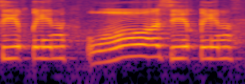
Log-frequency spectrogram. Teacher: Tanpa monyong ya, bukan Oke, ingat, bunyi vokal O yang dihasilkan itu bukan karena kita memonyongkan bibir kita, tapi cukup mengangkat bagian pangkal lidah kita. · ketika kita lafalkan huruf g rasakan dari menggorokan paling atas dan pangkal lidahnya diangkat biar bunyi vokal a-nya dengan otomatis jadi O tanpa monyong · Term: isti'la, istila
